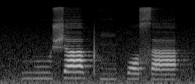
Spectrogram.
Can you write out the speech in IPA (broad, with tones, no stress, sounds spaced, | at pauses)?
β uː˨ ʃ aː˦ pʰ iː˨ p ɔ˦ s a˦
